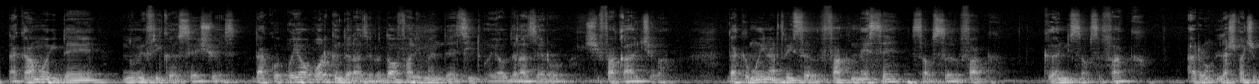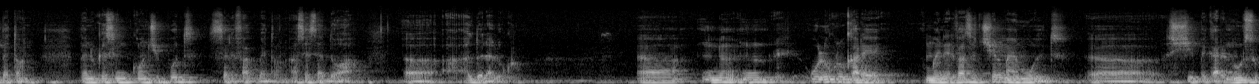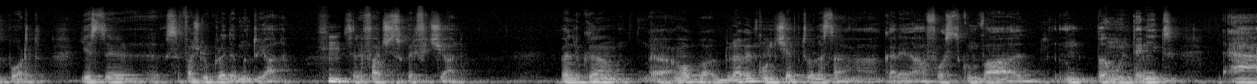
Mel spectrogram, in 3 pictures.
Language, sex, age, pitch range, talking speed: Romanian, male, 30-49, 85-100 Hz, 155 wpm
